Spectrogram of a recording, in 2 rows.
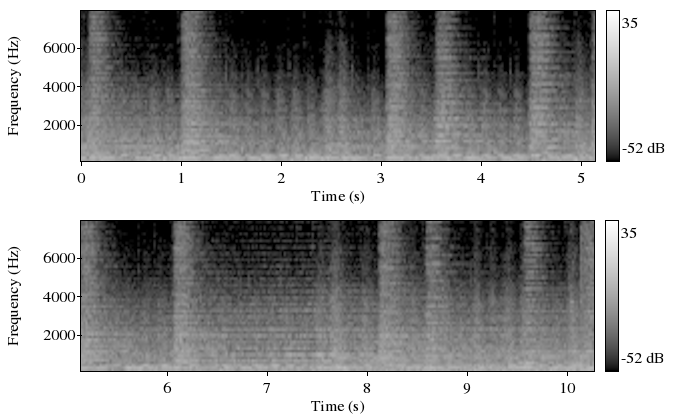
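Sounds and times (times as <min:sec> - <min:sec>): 
airship boss intro game music: 0:00.1 - 0:10.2.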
